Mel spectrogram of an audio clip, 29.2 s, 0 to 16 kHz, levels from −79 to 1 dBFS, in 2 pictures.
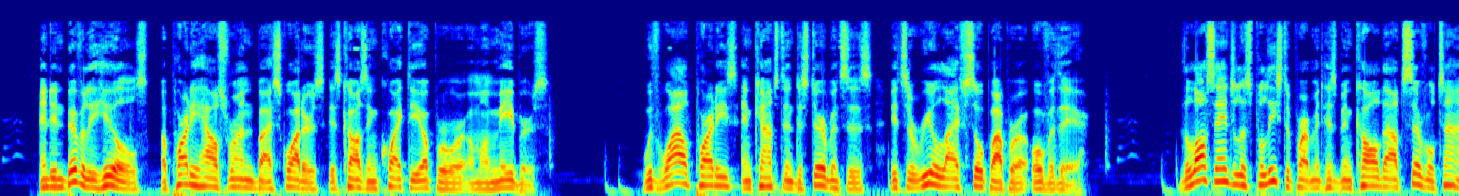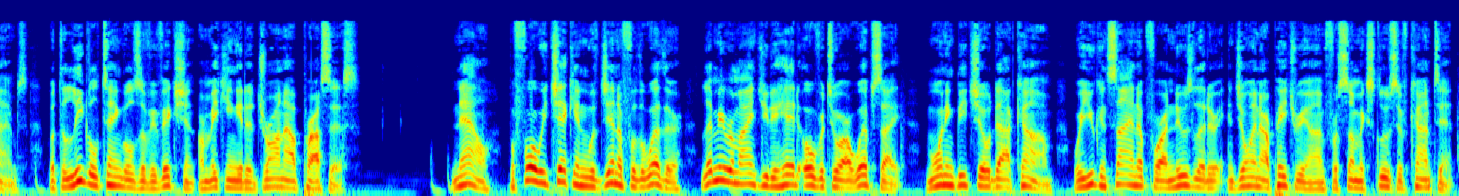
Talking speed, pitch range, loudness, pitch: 190 wpm, 100-135 Hz, -15 LUFS, 115 Hz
